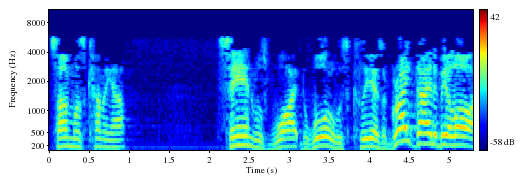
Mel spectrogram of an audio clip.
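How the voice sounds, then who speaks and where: A man with an Australian accent speaks in a high pitch at a moderate pace, with very wide pitch swings and long, frequent pauses. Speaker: pastor. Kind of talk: sermon. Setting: church.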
